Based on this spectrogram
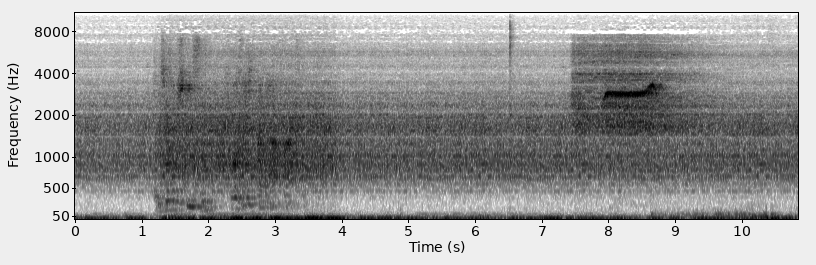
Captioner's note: conductor's whistle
